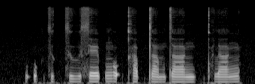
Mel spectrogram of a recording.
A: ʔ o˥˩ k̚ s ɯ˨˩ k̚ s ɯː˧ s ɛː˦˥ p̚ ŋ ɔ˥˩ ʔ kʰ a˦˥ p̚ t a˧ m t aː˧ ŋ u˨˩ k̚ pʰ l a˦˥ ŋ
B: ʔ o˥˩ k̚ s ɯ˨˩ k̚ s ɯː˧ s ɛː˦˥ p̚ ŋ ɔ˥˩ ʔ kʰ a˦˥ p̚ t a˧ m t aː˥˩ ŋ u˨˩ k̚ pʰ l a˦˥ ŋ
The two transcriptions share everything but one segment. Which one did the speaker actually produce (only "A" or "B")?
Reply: A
